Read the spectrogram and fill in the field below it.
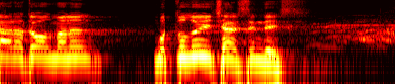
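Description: An elderly man speaks forcefully into a microphone, heard through loudspeakers.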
